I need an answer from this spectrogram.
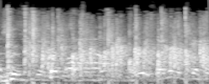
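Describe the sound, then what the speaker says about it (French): A studio audience at a French-language TV magazine show with a comedian and a musician breaks into brisk applause, a dense patter of clapping with voices talking over it. "Ça s'applaudit"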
